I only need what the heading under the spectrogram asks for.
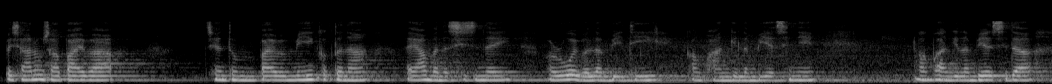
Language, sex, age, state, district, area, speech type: Manipuri, female, 18-30, Manipur, Kakching, rural, spontaneous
